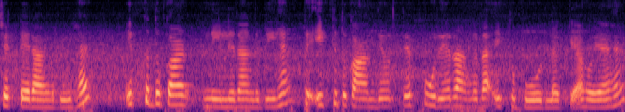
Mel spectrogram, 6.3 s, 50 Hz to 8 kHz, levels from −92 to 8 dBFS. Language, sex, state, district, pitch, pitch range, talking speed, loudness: Punjabi, female, Delhi, New Delhi, 215 Hz, 200-260 Hz, 220 wpm, -17 LUFS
